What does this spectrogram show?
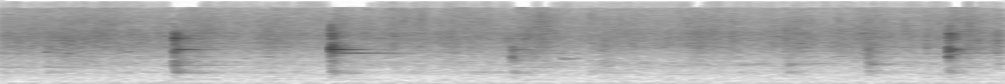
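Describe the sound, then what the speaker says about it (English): Millet and quinoa water-sautéing in a pan give a soft continuous sizzle, broken every second or so by sharp utensil clicks against the pan, close by and with no talking. "you can water saute this."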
